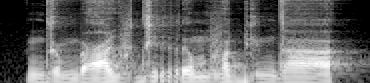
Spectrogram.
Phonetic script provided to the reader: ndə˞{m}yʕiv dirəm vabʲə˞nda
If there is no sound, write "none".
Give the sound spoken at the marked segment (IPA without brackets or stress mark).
m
